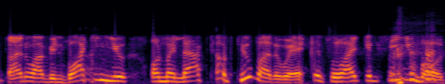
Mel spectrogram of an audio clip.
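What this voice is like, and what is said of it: Speaks with a noticeable accent. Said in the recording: “you had an accent ... I can't hide my accent”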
